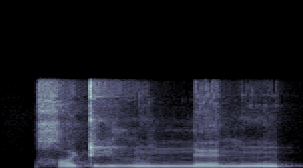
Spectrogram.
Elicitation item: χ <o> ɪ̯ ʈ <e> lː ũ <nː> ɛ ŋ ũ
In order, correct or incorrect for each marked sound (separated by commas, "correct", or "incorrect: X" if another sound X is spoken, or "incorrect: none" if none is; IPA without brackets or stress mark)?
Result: incorrect: ɔ, incorrect: i, correct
